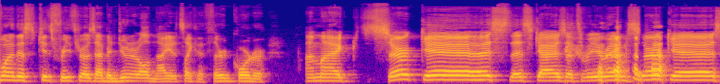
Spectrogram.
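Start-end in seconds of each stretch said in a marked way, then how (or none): 3.6-7.2 mock, very slow, loud, drawn-out heckling yell. Retelling heckling a high school basketball player: imitating screaming a heckle. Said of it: "In the middle of me screaming".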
